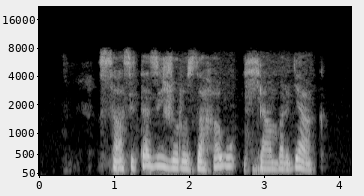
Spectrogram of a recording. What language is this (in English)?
Kinyarwanda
